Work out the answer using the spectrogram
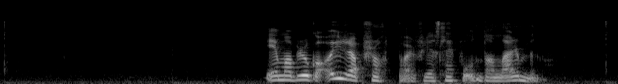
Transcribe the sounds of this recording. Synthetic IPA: eɡmoːbɾʉːka̰ʔɔjɾapʰɾɔhpa̰ɹfɾiːaslɛhpaʊnt̪anlaɹmɪn

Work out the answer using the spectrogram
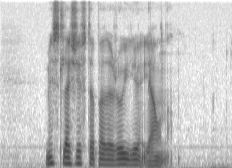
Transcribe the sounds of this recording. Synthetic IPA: mɪst̪laɕɪft̪apaðɪɹʊjʏ̰ja̰wna̰n

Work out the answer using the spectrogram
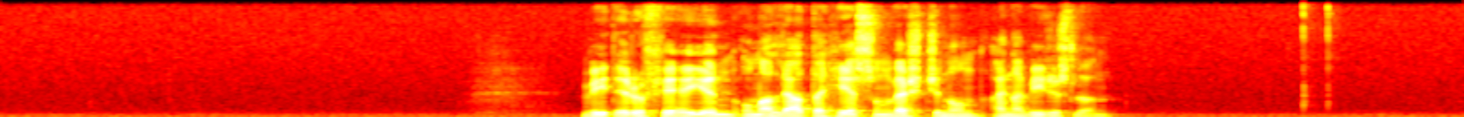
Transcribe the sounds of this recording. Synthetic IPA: ʋiːd̪ɛ̰ːɾʊfeːjɪnʊ̰maːlæːt̪aheːsʊnʋɛʂt͡ʃɪnʊna̰jnaʋiːɾɪslœ̰n

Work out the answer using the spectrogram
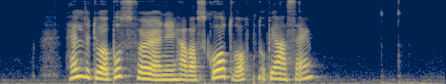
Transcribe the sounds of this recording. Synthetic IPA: hɛld̪əʈʰʉːɑːbʊsføːɹæɳəɦɑːʋɑskoːt̪ʋɔt̪n̩ʊ̰piːɑːsæɹ

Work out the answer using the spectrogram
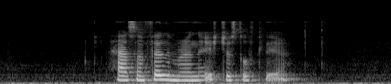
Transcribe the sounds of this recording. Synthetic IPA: hæːsɔmfɪlməɹənæːʁɪçəst̪ɔt̪ʰlɪ̰ə̰ɾ

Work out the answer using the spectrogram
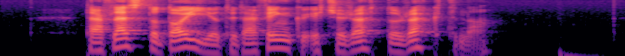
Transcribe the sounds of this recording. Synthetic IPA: t̪ʰæɹflɛst̪ɔd̪ɔjʊt̪ʰujt̪ʰaɹfɪŋkʊ̰ʔɪht͡ʃɪɾœht̪ɔɹœkt̪ɪna̰

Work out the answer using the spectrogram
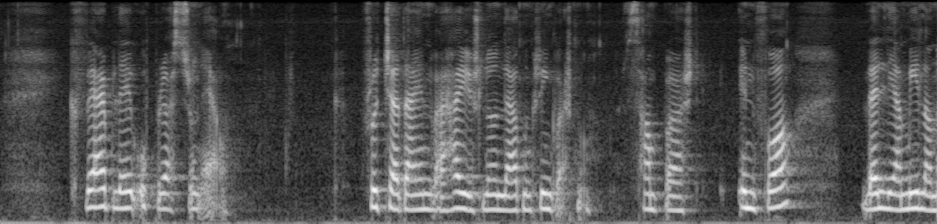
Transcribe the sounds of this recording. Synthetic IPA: kʰʋæːɹblɛʋʊpɾɛst̪ɾʊnʔɛ̰ːʊ | fɾʊt͡ʃad̪aɪnʋaɹɦaɪəʃløːnlæːd̪nʊmkʰɾɪŋɡʋa̰ɹknʊ̰n | sampaʂt̪ɪnfɔ | ʋɛljamiːlan

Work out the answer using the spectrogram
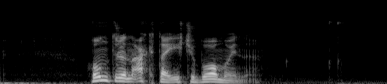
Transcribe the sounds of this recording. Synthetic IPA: hʊnt̪ɾɪnakt̪ajɪht͡ʃɪboːmɔjnə̰

